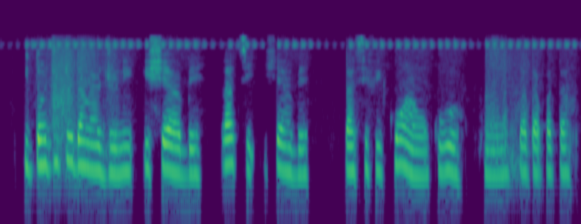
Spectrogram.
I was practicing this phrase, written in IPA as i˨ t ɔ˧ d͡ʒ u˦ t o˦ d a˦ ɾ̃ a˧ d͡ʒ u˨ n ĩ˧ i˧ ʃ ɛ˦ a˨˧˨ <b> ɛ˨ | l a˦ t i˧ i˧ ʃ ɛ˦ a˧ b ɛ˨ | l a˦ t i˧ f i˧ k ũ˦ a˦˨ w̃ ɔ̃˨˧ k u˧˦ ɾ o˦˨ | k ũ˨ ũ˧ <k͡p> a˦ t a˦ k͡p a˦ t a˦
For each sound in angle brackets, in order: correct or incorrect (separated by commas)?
correct, correct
